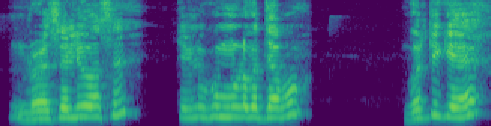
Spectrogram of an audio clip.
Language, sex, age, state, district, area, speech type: Assamese, male, 60+, Assam, Dibrugarh, rural, spontaneous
